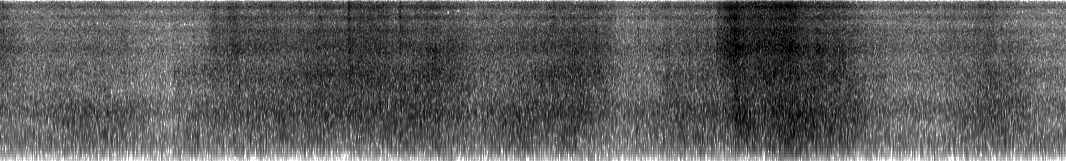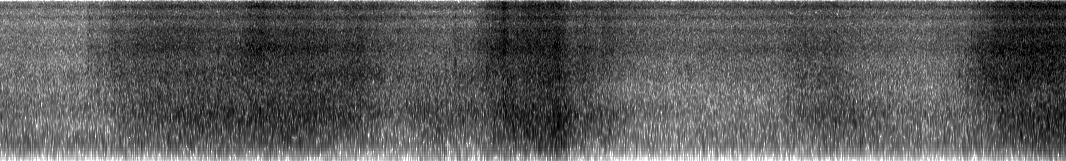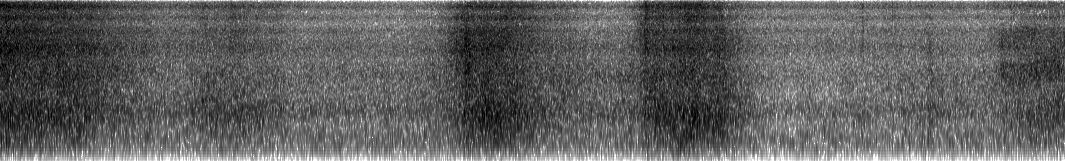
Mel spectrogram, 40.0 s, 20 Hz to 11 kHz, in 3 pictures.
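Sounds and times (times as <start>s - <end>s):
sea waves breaking: 14.7s - 30.6s.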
